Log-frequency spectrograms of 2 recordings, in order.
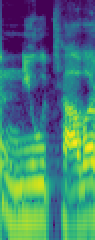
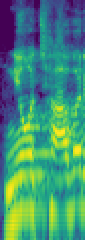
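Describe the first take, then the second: First: न्यूछावर with long oo, nyoo-chhaa-var; correct pronunciation. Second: न्योछावर with o, nyo-chhaa-var; wrong pronunciation. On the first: Teacher correcting it, न्यूछावर said with nyoo. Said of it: "होता है". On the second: Teacher showing the mistake, न्योछावर said with nyo. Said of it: "की जगह". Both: Shown as a demonstration.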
